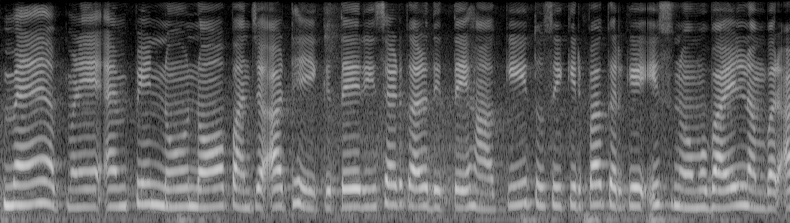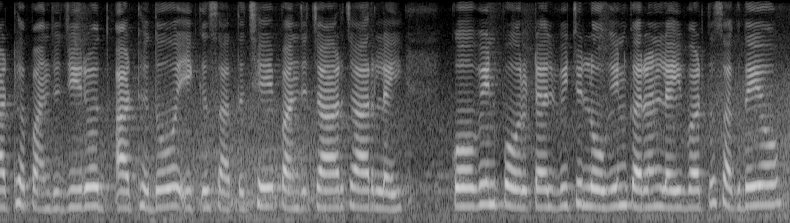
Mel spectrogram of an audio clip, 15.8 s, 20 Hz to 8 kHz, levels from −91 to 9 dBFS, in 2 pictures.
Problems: none marked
